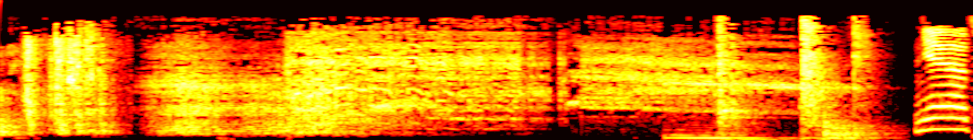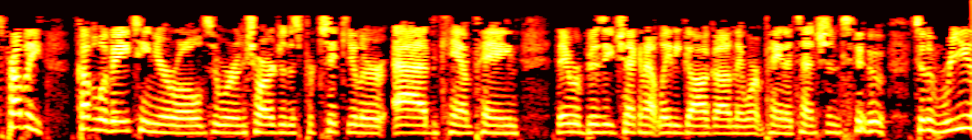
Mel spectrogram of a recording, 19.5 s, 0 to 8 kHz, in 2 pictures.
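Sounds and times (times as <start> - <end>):
heavy dungeon door creaking open: 0.1 - 9.0
deep rumbling thud of heavy dungeon door: 6.7 - 9.1
speech: 9.3 - 19.4.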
